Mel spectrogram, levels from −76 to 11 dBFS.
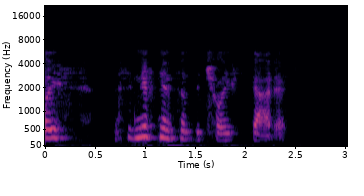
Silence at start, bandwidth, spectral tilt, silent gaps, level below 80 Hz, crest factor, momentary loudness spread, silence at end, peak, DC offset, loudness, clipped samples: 0 s; 6 kHz; -1.5 dB/octave; 0.57-0.66 s; -80 dBFS; 20 dB; 20 LU; 0.65 s; -18 dBFS; under 0.1%; -37 LUFS; under 0.1%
